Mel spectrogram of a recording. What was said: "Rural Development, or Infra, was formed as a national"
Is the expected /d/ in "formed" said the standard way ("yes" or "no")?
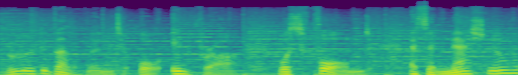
yes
